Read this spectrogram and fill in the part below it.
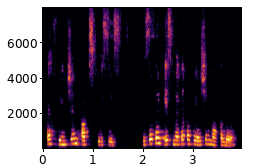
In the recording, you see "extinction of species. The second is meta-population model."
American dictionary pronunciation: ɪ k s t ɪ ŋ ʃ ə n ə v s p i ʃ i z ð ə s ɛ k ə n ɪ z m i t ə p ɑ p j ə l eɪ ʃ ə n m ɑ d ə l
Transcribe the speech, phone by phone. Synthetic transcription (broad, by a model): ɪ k s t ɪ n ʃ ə n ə f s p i s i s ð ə s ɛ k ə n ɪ s m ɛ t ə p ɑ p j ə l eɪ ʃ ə n m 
